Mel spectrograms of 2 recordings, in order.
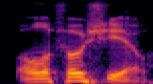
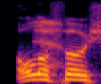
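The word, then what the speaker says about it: Ulofoshio: Olafoshio. There we go. Olafoshio. Yeah. Olafoshio was a captain for Washington, was their middle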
